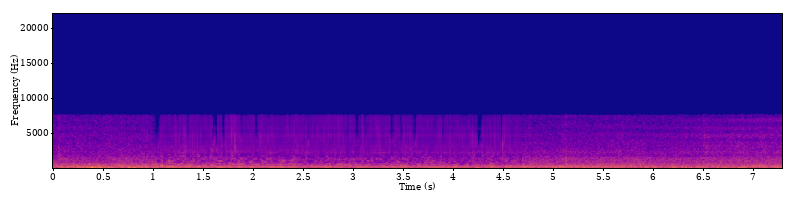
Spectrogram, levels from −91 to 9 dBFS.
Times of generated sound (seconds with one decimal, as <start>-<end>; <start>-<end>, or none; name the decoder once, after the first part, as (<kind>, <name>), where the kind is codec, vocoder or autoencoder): 1.0-4.7 (vocoder, BigVGAN v2)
